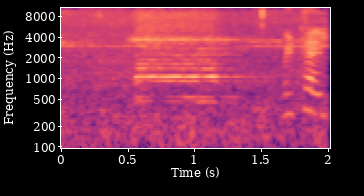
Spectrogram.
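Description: A vehicle horn sounds once, a steady pitched note lasting just over half a second, over a constant hum of street traffic. A voice starts up near the end.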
